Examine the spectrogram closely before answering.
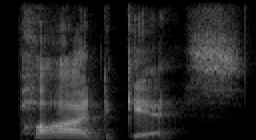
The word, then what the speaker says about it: PodGis: them hey it's pronounced podus two syllables really hit that G it's a hard G it's a hard G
